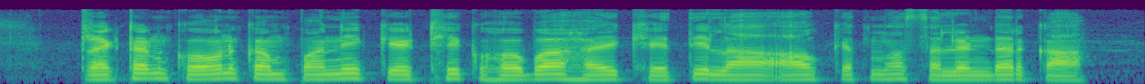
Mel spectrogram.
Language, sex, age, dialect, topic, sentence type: Magahi, male, 56-60, Central/Standard, agriculture, question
